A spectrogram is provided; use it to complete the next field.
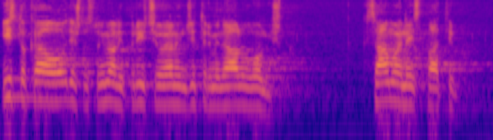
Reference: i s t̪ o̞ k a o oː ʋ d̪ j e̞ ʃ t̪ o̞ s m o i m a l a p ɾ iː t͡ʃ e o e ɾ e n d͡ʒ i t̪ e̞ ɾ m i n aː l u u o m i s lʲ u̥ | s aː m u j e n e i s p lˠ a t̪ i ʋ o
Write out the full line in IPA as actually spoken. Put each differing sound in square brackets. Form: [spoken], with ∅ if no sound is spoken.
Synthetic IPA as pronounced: i s t̪ o̞ k a o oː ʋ d̪ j e̞ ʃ t̪ o̞ s m o i m a l [i] p ɾ iː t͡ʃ e o e [l] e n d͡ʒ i t̪ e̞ ɾ m i n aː l u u o m i [ʃ] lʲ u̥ | s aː m [o] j e n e i s p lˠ a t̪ i ʋ o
